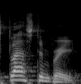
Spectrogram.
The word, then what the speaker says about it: Glastonbury: And he said, oh, for crying out loud, it's Glastonbury. It's 3 syllables. It's not that hard.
